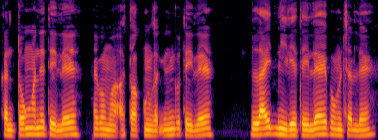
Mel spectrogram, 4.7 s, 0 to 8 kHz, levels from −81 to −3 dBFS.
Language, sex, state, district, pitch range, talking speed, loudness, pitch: Wancho, male, Arunachal Pradesh, Longding, 115-130 Hz, 205 wpm, -18 LUFS, 120 Hz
